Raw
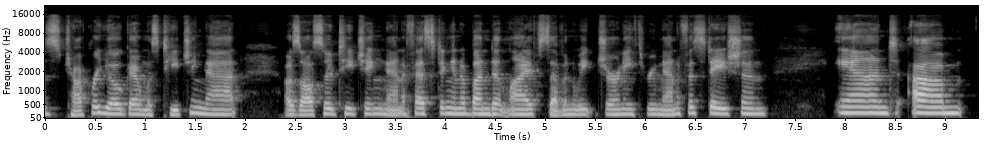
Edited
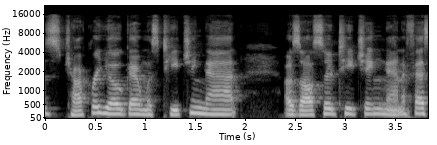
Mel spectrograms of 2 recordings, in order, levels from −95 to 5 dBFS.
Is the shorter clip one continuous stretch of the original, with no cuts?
yes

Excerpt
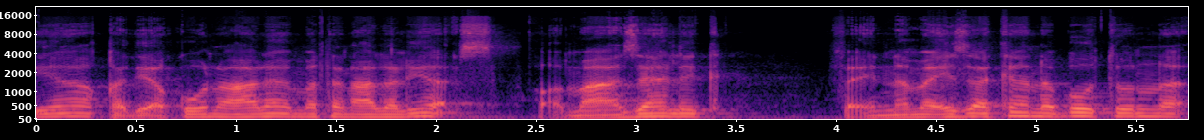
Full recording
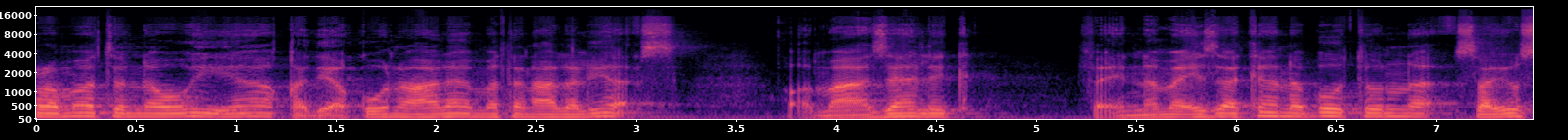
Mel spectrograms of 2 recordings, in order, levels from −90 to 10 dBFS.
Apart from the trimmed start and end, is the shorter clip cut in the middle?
yes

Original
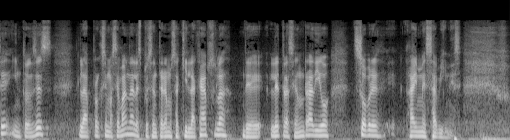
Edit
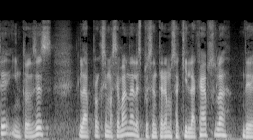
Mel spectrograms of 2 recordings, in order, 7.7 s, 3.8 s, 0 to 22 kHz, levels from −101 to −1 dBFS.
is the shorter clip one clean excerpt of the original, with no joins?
yes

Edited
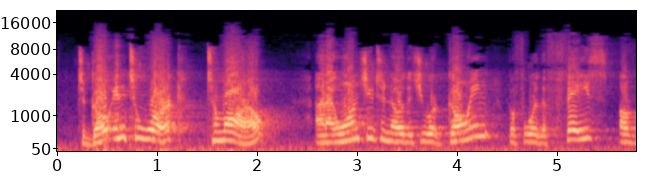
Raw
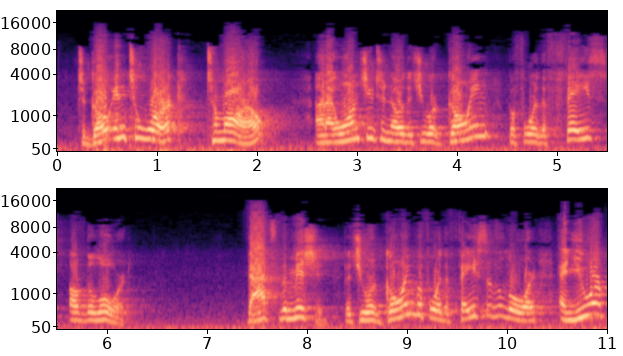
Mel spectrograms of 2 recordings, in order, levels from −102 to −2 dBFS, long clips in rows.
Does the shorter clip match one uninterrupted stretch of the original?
yes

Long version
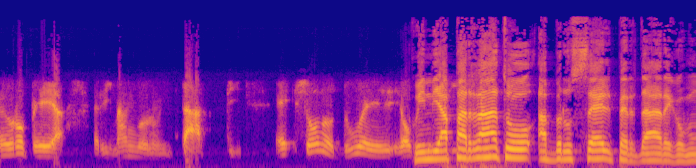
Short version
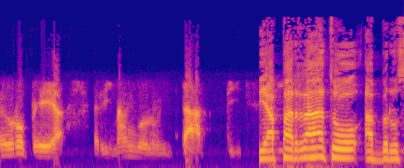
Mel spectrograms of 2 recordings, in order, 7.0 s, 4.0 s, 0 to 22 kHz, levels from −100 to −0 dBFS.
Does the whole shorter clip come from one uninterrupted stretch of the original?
no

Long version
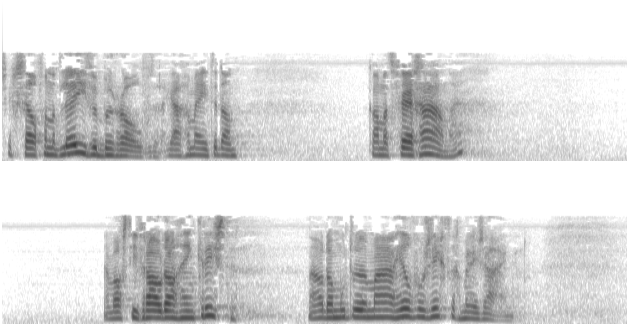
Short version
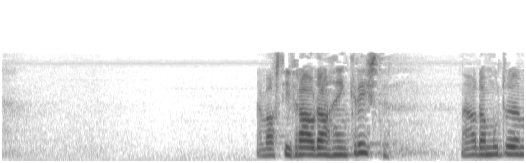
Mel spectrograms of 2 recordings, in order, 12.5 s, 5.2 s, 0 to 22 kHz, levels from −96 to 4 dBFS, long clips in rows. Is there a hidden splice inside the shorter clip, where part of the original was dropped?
no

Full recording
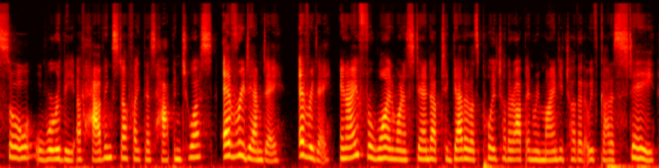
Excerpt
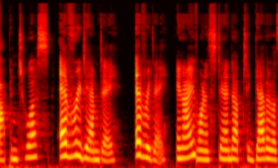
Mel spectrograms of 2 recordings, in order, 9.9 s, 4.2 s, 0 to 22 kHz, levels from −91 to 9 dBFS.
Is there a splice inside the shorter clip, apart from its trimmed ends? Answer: yes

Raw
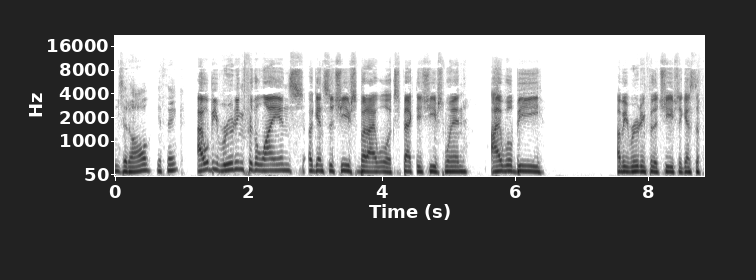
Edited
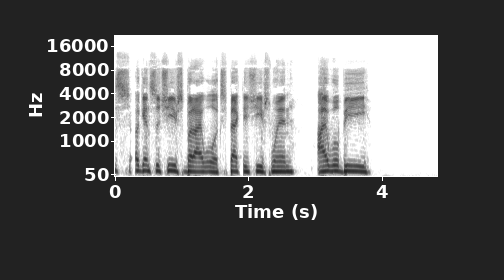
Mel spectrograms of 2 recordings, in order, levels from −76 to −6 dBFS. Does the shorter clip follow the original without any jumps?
yes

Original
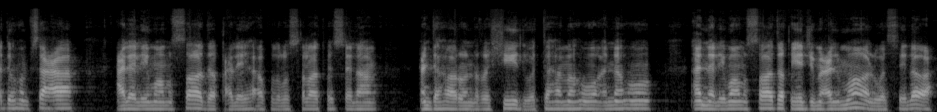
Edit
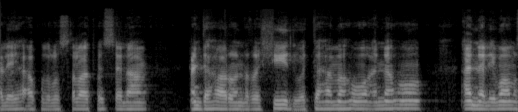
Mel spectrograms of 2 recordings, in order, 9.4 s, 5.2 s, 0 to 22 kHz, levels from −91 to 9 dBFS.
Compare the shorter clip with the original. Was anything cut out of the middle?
no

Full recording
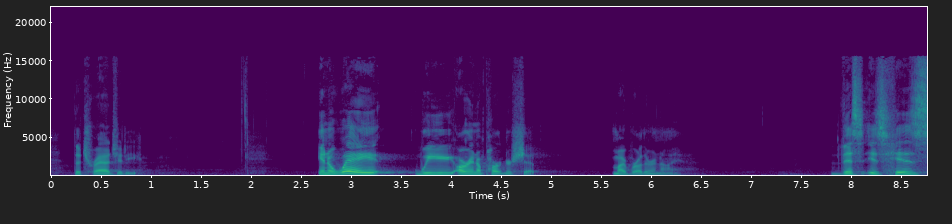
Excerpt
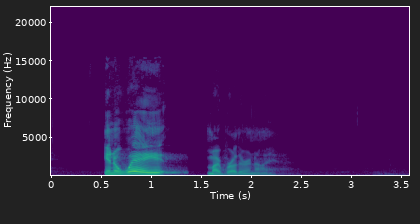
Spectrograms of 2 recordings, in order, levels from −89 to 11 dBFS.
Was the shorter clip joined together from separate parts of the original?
yes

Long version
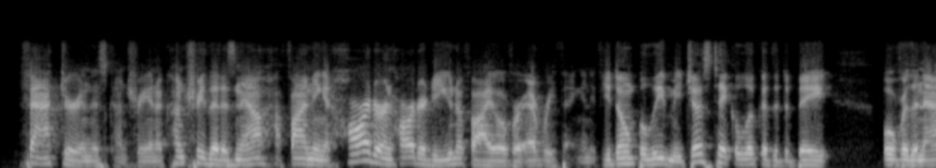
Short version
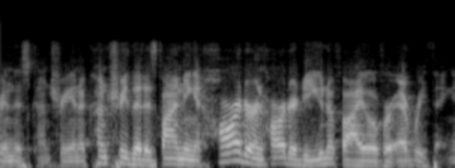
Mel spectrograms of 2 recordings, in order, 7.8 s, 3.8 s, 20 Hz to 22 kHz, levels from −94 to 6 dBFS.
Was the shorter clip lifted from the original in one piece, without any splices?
no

